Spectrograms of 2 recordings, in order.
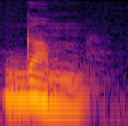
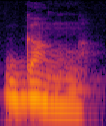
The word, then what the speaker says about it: gam: The first way is to pronounce the nasal sound as a simple M, gum. The second, more subtle way is to pronounce the nasal sound from the throat area, from the guttural part of the mouth, which will sound as gung, gung, gung. So either simple gum or guttural gung.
